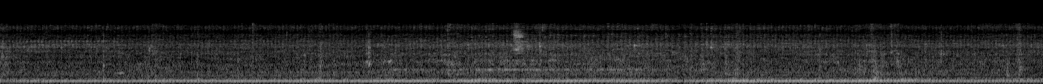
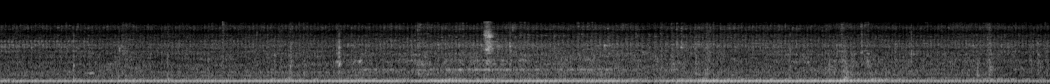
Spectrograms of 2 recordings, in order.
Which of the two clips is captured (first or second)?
second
